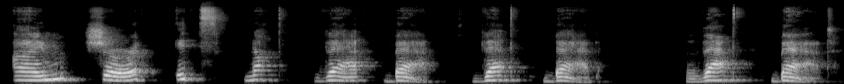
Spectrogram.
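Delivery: "I'm sure it's not" stretched out word by word; slow drill. Shown as a demonstration. Teacher drilling the phrase very slowly for students.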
